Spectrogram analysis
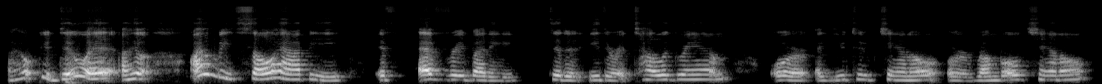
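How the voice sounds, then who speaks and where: A woman hosting a casual livestream, answering viewer questions in a quiet voice, rambling with many fillers and restarts. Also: mid-range voice, vocal fry, poor audio. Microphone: phone.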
